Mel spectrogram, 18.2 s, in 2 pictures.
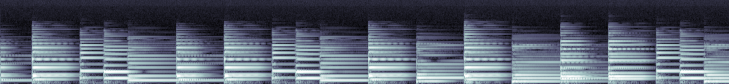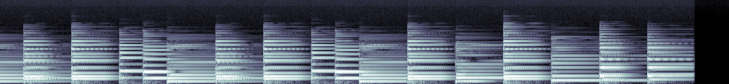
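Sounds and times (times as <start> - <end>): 
piano march loop: 0.0 - 17.8.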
